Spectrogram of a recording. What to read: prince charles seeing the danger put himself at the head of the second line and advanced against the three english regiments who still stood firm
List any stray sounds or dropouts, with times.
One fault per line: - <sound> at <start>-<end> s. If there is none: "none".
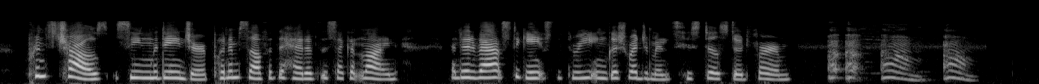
- throat clearing at 8.3-9.8 s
